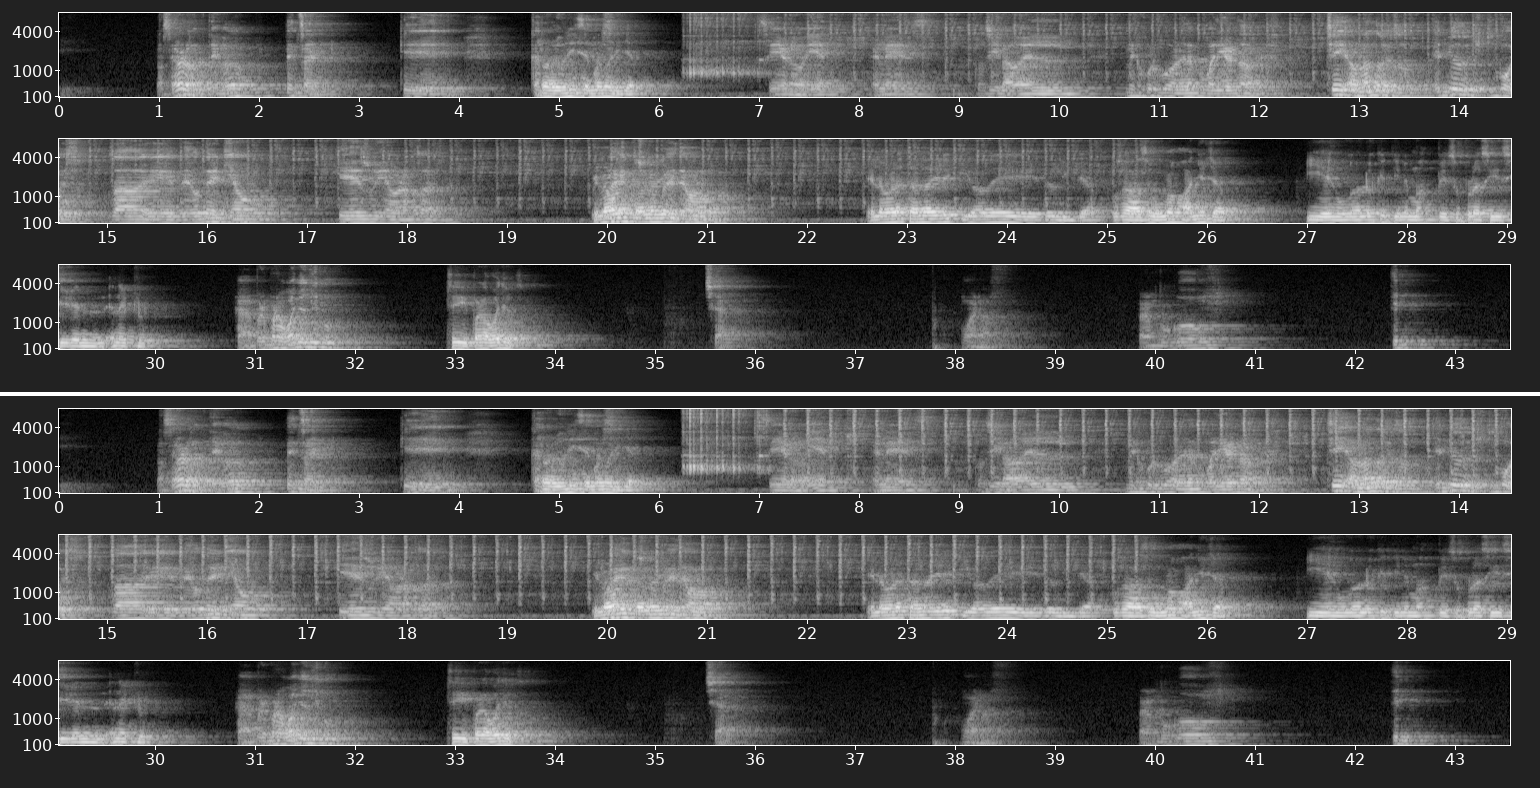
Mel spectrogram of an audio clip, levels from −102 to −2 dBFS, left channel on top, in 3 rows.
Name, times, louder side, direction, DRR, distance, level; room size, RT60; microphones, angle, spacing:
voice 1, 1.0-1.9 2.3-2.6 3.4-4.3 4.7-5.5 7.0-7.8 8.1-8.7 9.2-10.1 10.7-12.2 12.7-14.7 15.0-16.6 17.3-18.3 19.8-21.0 30.8-31.8 35.5-35.7 38.1-38.3 39.8-40.6 42.4-42.5, left 1 dB, 75° left, -1 dB, 4.4 m, -27 dB
voice 2, 4.7-5.8 19.9-21.1 22.6-26.2 27.0-29.9 32.9-33.7, left 1 dB, 35° left, 4 dB, 1.0 m, -20 dB
sound 1, 6.2-25.4, right 9 dB, 70° right, 1.7 m, -34 dB
13.5 x 10.5 x 9.1 m, 1.3 s
head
